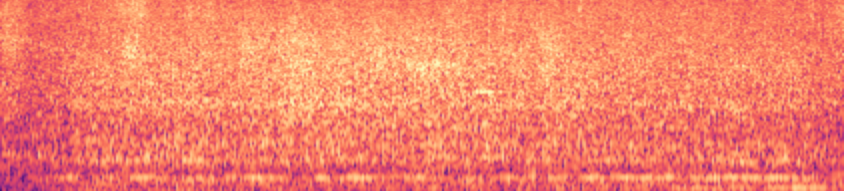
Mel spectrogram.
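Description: Steady machine running noise with a low hum and a steady droning tone that comes and goes.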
